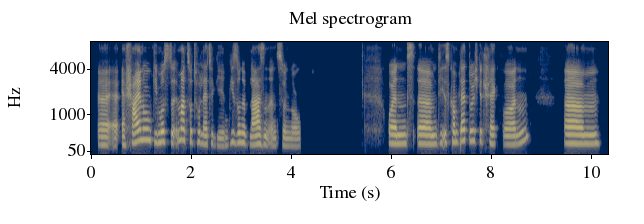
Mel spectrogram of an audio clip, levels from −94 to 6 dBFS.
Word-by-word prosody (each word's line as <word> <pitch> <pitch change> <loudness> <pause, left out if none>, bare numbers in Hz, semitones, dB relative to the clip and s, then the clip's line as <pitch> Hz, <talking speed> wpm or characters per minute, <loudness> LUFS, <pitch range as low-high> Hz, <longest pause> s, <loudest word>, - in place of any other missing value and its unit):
äh, 170 -2 -1
Er - - -10
Erscheinung, 255 +10 +4
die 215 - -7
musste 235 +2 0
immer 265 0 +2
zur 240 -3 -5
Toilette 195 -5 -5
gehen, 155 +1 -11
wie 225 +1 -7
so 220 - -3
'ne 215 -1 -1
Blasenentzündung. 165 -5 -2 1.8
Und, 195 0 +1
ähm, 190 -1 +3
die 205 - -10
ist 210 -1 -4
komplett 245 +3 0
durchgecheckt 240 -6 -4
worden, 180 - -1 0.7
ähm 195 0 +4
195 Hz, 120 wpm, -23 LUFS, 180-230 Hz, 1.8 s, Erscheinung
